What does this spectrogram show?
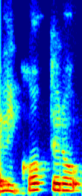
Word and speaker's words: helicóptero: en la 5 puse la palabra helicóptero es esdrújula es de estructura ósea lleva acento en la antepenúltima sí no y él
